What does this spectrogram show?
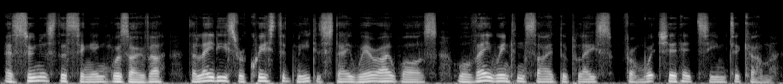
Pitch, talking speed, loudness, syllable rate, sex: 130 Hz, 220 wpm, -16 LUFS, 5.6 syllables/s, male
